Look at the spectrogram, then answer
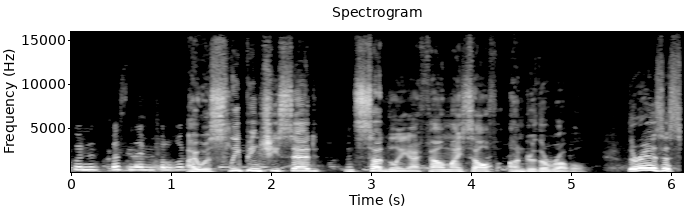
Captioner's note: speaking Alternate Language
